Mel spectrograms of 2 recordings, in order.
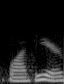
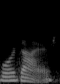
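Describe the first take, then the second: First: It is said with a French pronunciation. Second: It is said with a Texan English pronunciation. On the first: "they correctly pronounce voir dire" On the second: "in Texas we pronounce them voir dire"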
